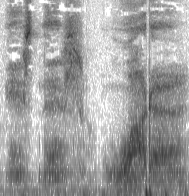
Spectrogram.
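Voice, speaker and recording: An ASMR artist uses a breathy whisper to portray a commanding, hush-hush underground dealer. The pace is slow and the tone hushed and secretive, with repetition of phrases throughout.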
